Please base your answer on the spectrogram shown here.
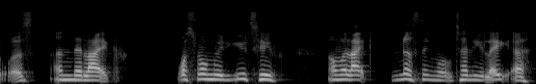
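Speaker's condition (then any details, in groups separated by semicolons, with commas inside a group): Cerebral palsy; all four limbs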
